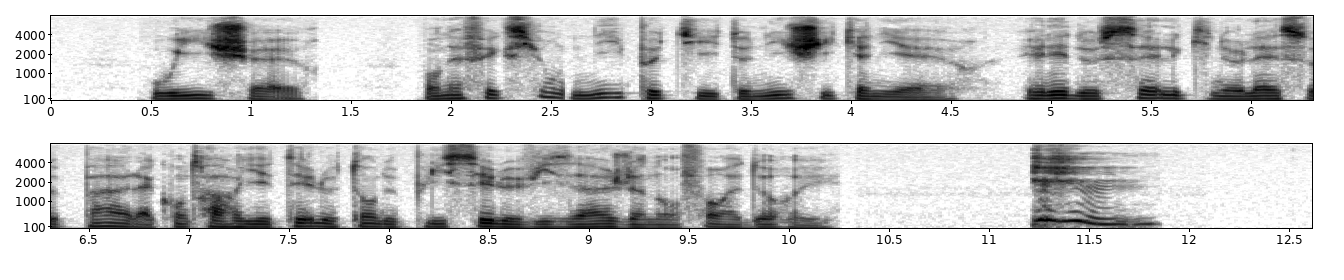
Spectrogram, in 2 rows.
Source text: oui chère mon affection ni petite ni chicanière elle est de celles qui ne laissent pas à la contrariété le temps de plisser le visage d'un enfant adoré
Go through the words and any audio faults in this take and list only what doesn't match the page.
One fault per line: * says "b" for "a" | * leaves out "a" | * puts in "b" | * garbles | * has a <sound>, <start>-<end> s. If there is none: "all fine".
* has a throat clearing, 11.2-11.9 s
